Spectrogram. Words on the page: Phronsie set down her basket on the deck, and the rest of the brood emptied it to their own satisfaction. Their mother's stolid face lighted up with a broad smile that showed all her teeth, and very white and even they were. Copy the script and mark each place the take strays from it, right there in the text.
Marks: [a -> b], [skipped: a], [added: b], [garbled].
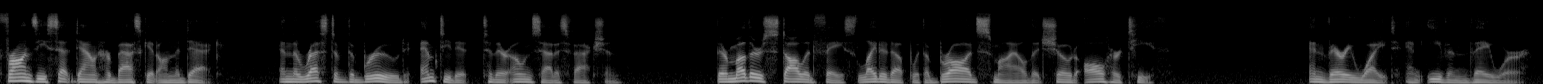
Phronsie set down her basket on the deck, and the rest of the brood emptied it to their own satisfaction. Their mother's stolid face lighted up with a broad smile that showed all her teeth, and very white and even they were.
